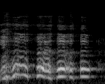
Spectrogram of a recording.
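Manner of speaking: quick chuckle; short laugh. Real, not acted. Host laughing after saying nobody can get her, short chuckle.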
